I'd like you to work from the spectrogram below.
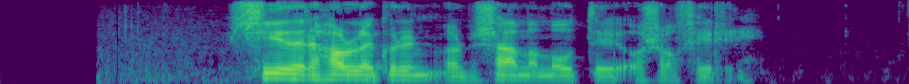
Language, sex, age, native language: Icelandic, male, 60-69, Icelandic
